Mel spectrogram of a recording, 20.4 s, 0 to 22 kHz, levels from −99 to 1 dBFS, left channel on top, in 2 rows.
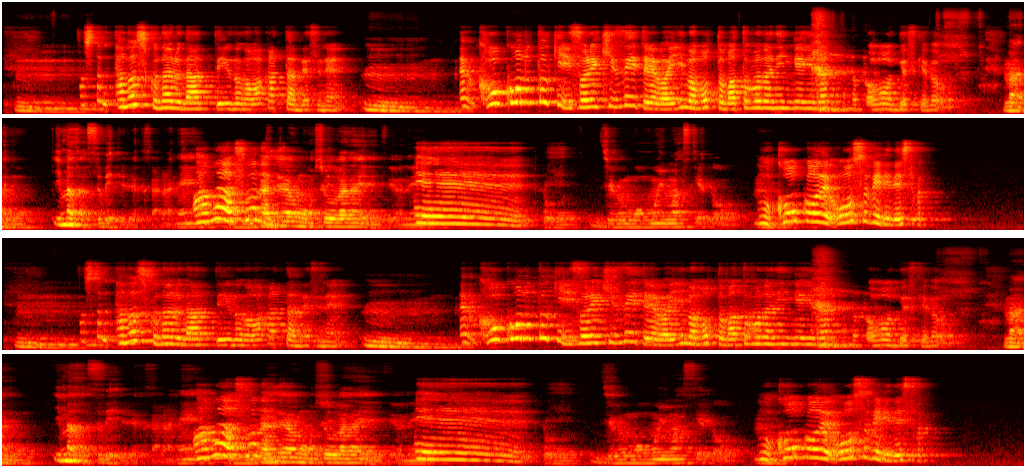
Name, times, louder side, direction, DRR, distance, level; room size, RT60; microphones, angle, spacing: voice 1, 0.1-1.0 3.6-4.6 8.1-8.5 9.2-9.7 10.0-14.5 15.6-18.0, left 2 dB, 85° left, 0 dB, 2.6 m, -38 dB
voice 2, 0.8-3.4 4.6-8.3 8.6-9.5 9.8-9.9 12.1-13.0 14.3-15.5 17.8-19.4, left 3 dB, 45° left, 4 dB, 0.7 m, -31 dB
13.5 x 6.4 x 4.3 m, 0.79 s
head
